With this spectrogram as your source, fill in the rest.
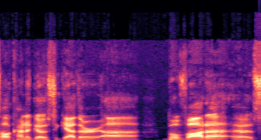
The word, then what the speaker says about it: Bovada: Bovada, the book that rhymes with Nevada, whatever.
